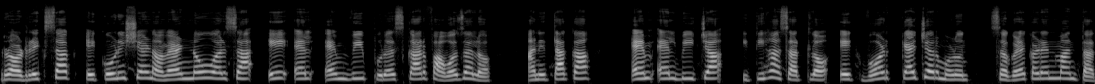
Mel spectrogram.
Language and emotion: Goan Konkani, neutral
